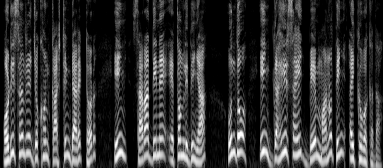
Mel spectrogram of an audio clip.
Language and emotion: Santali, angry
